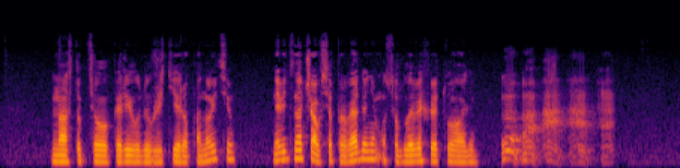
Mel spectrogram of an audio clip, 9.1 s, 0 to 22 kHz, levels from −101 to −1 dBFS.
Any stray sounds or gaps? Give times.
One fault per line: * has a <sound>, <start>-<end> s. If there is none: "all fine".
* has a laugh, 6.7-8.2 s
